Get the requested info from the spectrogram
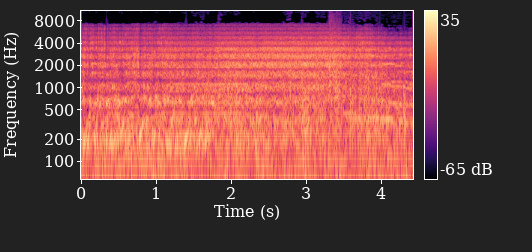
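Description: Loud, steady rumbling cartoon sound effect for a stream of molten metal pouring down, with a short hiss about three seconds in.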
